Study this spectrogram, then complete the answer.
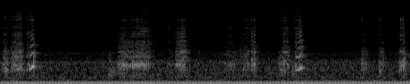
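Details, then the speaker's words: JVC RC-S5C stereo radio cassette recorder after repair (strap replaced): irregular dry scraping bursts, about one a second, over a steady low hum from the cassette door. Cause unknown; the owner calls it not serious. "Mais c'est juste la porte qui fait du bruit, je sais pas pourquoi"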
